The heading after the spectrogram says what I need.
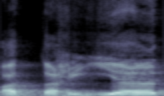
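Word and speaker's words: التحيات: غلطیاں ہوتی ہیں۔ تو التحیات للہ والصلوات والطیبات، التحیات للہ والصلوات والطیبات۔ التحیات، یہاں پر اکثر و بیشتر حضرات کی غلطی ہوتی ہے، التحیات پڑھتے ہیں، تو یہاں پر تشدید ہے یا میں، التحیات، التحیات للہ والصلوات،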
